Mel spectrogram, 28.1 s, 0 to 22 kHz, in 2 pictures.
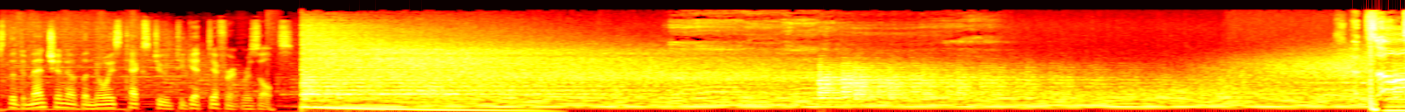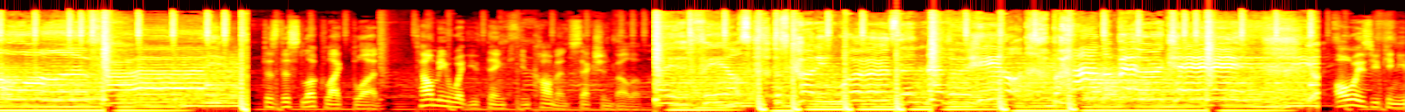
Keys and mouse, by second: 3.9 click, 7.7-9.8 drag, 11.3 click, 12.3 click, 12.6 ctrl+z, 12.7 ctrl+z, 12.8 ctrl+z, 14.1 shift+click, 15.3 ctrl+z, 15.7-17.9 drag, 20.9 click, 22.4 click, 24.3 F3.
